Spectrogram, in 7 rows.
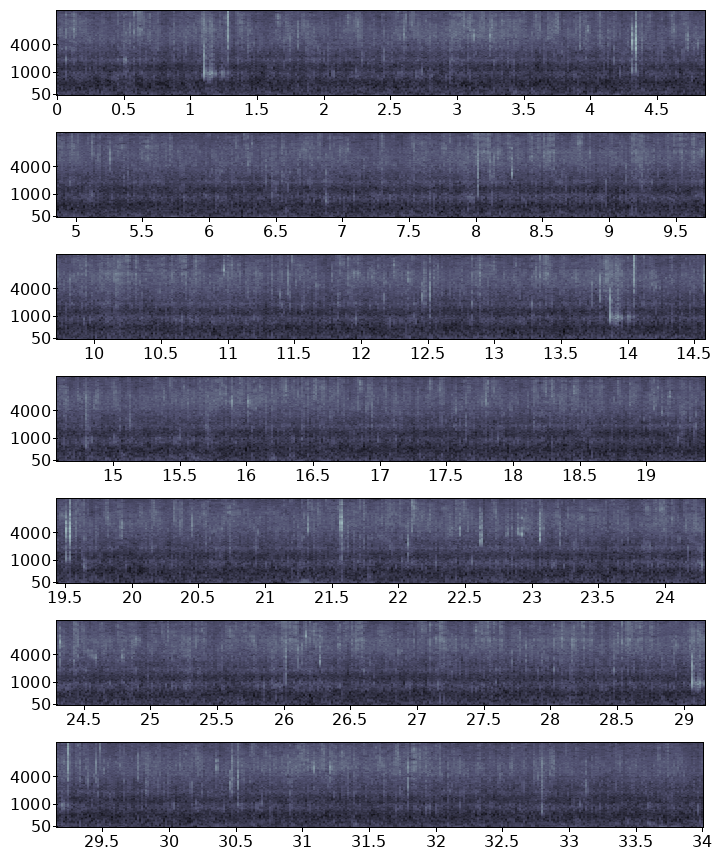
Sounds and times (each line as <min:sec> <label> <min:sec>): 0:00.0 box of cockroaches crawling 0:34.0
